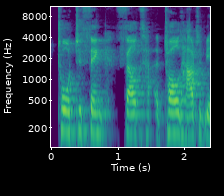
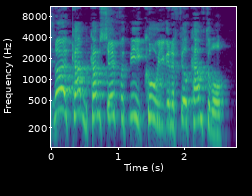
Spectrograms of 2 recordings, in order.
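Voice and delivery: high, bright mock invitation; squeaky, sing-song come surf with me; high mock surf instructor; 11 semitones higher, 3 dB louder than usual. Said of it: "guy with a strange South African accent and says".

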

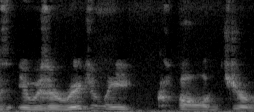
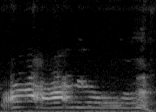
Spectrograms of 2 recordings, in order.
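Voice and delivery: high piercing mock scream from inside the shark head; retold scream. Actress inside a shark head, screaming mock scream. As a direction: let out a sudden, hammed-up shriek. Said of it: "she's screaming at the top of her lungs".

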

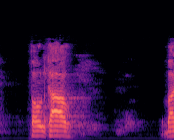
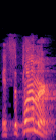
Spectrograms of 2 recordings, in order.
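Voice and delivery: higher, raised call from outside; calling through door; 6 semitones higher, 4 dB louder than usual. Acted. Plumber answering through the closed door, raised calling voice. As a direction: call out to whoever is inside. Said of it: "The voice came back and says".

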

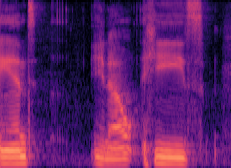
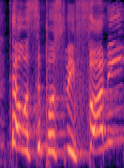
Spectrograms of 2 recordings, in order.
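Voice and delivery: high, fast incredulous question; wife amazed her husband made a joke; amazed disbelief; 4 dB louder, faster than usual. Retold or imitated. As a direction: squeak it out in happy disbelief. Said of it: "she got the oddest look on her face".

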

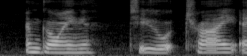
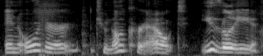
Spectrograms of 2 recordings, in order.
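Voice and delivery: ordinary delivery

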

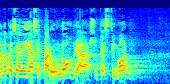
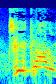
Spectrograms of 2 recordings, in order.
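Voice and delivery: a much higher, brighter yes; overjoyed yes; 10 semitones higher than usual. Retold or imitated. Brother Saulo delighted she finally said yes, much higher. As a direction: burst out delighted. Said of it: "y él así súper feliz".

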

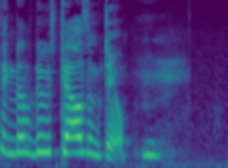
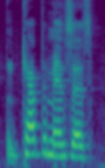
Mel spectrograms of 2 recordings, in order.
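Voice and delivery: usual speaking voice

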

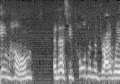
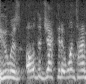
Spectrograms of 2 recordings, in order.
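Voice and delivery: ordinary talk

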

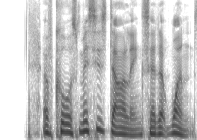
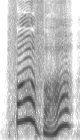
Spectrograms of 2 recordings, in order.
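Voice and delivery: high shocked cry of Father!; a girl gasping at her father, scandalised; 13 semitones higher than usual. A narrator's reading. Wendy reproaching her father, shocked cry. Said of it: "Wendy cried, shocked".

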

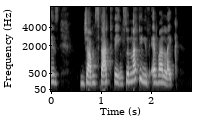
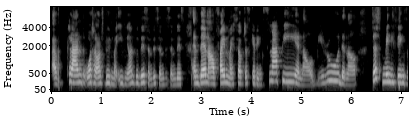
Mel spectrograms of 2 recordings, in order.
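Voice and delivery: usual speaking voice

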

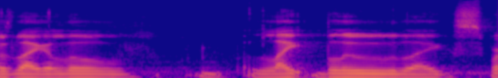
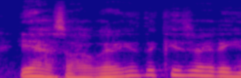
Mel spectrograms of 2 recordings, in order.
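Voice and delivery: quick, higher, softer imitation of partner; too-fast morning chatter; 4 semitones higher, 5 dB quieter, faster than usual. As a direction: rattle it off lightly without a break. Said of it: "Yo, please slow down".

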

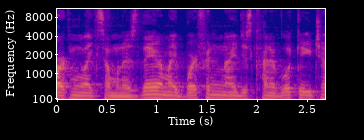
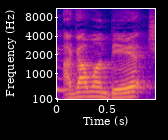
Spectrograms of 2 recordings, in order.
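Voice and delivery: louder, higher, crowing it out; triumphant playful yell; loud taunt; 6 semitones higher, 11 dB louder, slower than usual. Acted. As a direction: shout it like a gloating win. Repeats line, much louder.

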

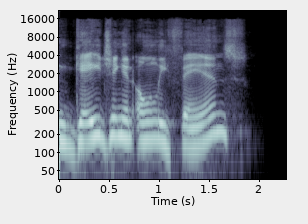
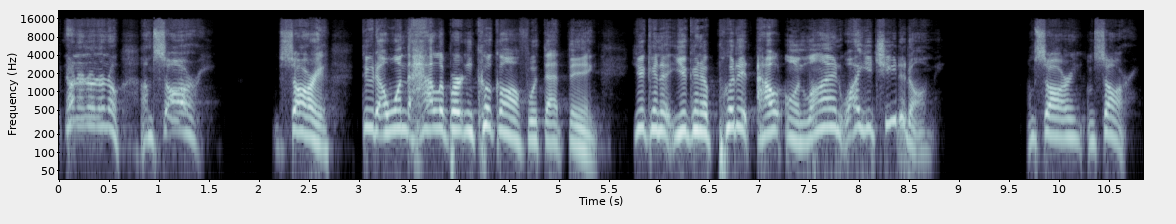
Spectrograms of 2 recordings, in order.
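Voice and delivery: pleading apology; 5 semitones higher than usual. Acted. Acted begging cook.

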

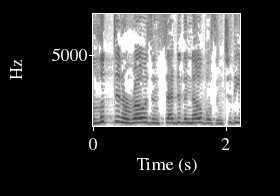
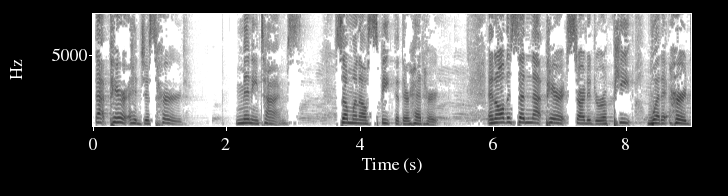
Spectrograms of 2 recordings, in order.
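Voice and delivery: ordinary talk, nothing marked

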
